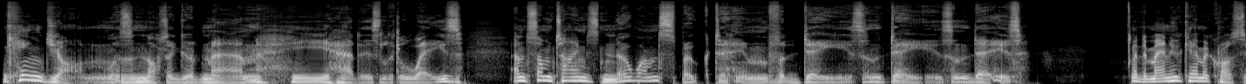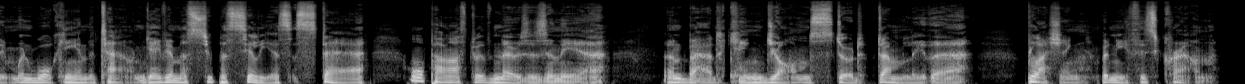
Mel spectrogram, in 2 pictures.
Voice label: english british podcasts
